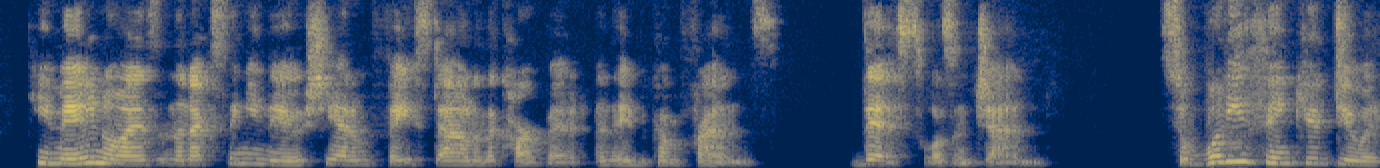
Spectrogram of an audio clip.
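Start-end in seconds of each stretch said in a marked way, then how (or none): 7.3-8.6 sharp hiss. A voice hisses a question into his ear: hissing. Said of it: "a voice hissed in his ear".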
